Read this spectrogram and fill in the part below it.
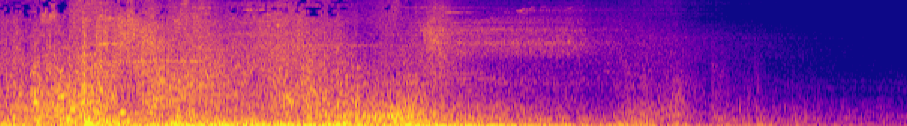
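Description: A huge crystal explosion booms and rumbles, then slowly fades.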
